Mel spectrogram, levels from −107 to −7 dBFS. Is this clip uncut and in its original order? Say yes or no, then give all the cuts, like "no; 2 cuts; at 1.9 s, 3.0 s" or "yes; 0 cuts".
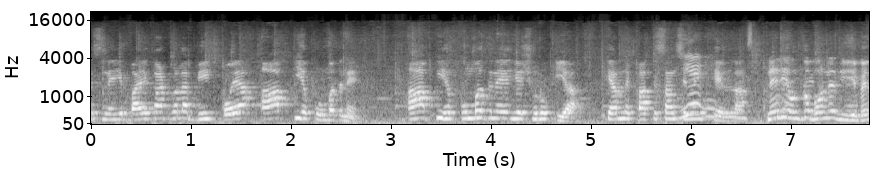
no; 1 cut; at 6.6 s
